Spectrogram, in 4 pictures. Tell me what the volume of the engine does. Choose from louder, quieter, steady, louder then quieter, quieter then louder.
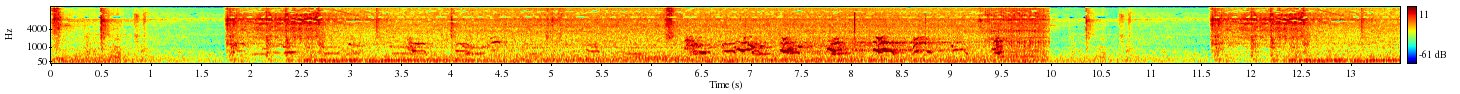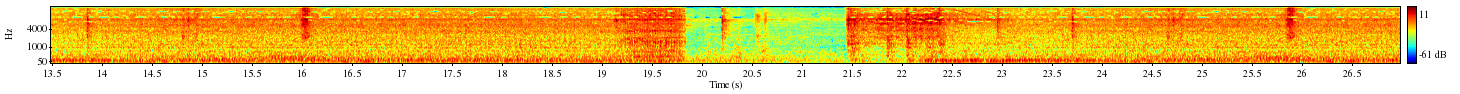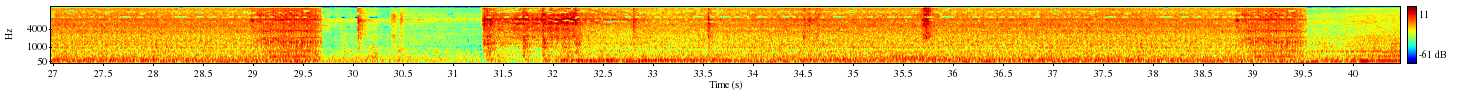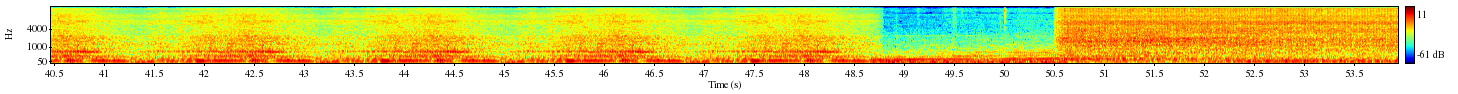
steady.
